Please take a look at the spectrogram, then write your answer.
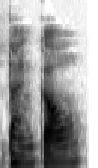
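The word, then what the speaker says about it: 石高: 简单来说，就是指丰臣秀吉对日本的农地进行大小的测量，还有用担高作为收获量的计算。诶，那个担高不是生日吃的那个蛋糕哦。它是石头的石，高度的高。因为“ 石” 这个字呢，用于度量的话会念作“ 担”，所以整个词念起来就是“ 担高”。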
